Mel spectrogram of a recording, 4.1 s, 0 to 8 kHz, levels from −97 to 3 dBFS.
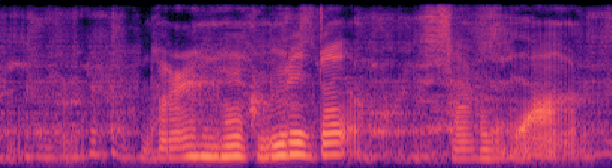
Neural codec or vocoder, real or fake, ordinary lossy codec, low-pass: autoencoder, 22.05 kHz, a latent of 192 numbers a frame, VITS, trained on one speaker; fake; none; 7.2 kHz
